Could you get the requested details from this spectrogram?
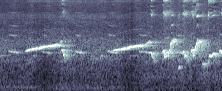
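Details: White-rumped shama from Medan with a long tail in full, lively song meant to provoke other birds to respond: two long rising whistles, each followed by burry jumbled notes, over a steady low background hum.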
